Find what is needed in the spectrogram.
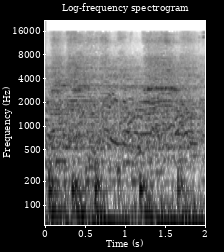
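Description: Brass band music from a second line street parade, with a crowd talking and calling out.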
